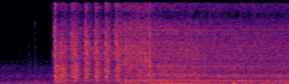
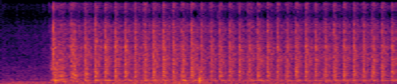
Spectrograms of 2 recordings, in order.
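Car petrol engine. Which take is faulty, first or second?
second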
